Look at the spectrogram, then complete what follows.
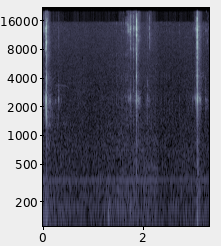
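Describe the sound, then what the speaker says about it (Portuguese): Scissors snip small cuts into the edge of chita cotton fabric, a few sharp, crisp clicks spaced apart over a quiet room background. "você vem com a tesoura, olha, e vai fazendo vários piquezinhos nela"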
